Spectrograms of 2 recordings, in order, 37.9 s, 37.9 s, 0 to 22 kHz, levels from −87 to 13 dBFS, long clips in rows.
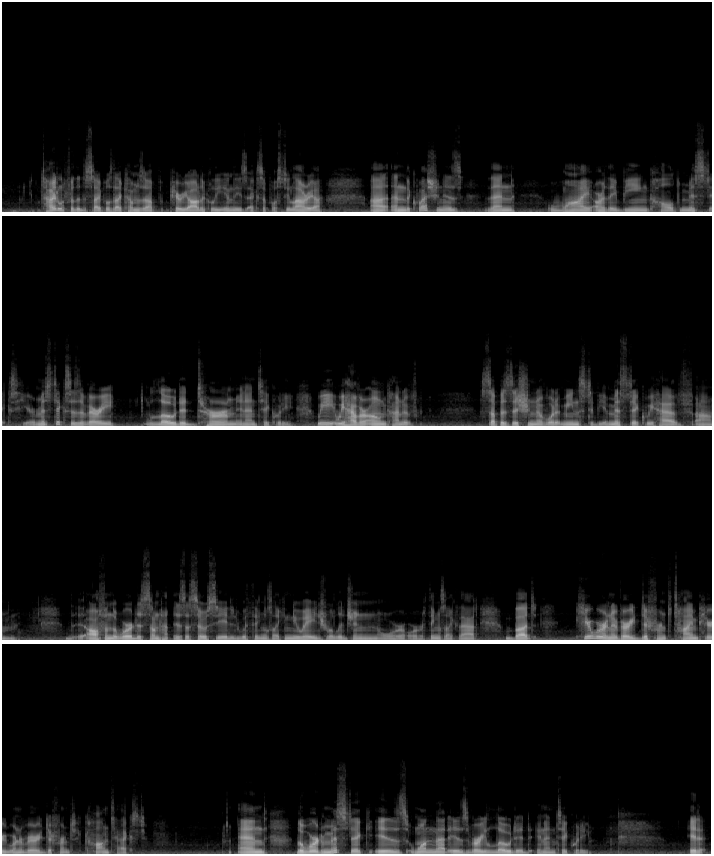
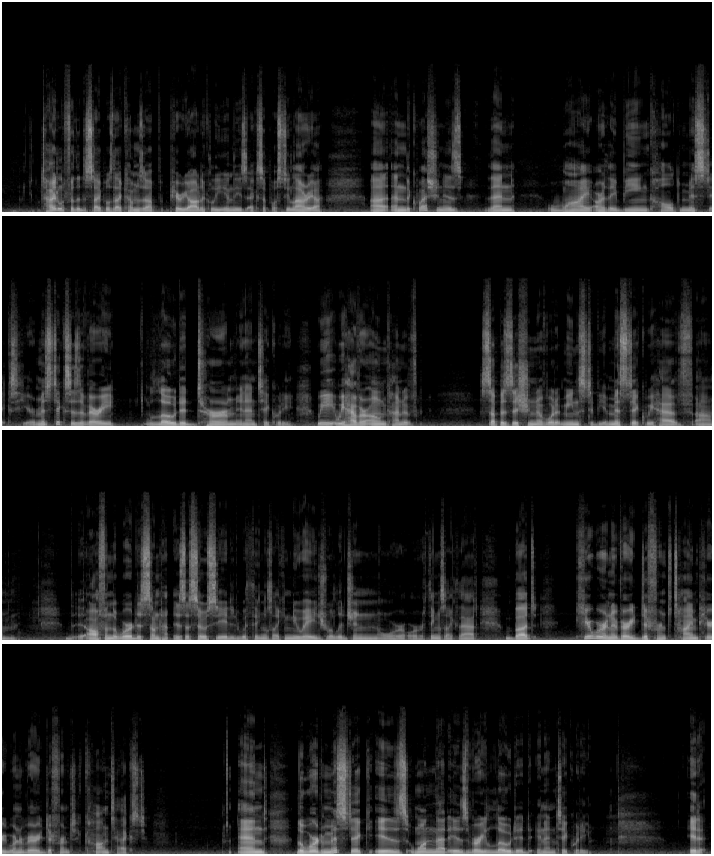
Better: second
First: muffled; very; fading above 3 kHz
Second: none

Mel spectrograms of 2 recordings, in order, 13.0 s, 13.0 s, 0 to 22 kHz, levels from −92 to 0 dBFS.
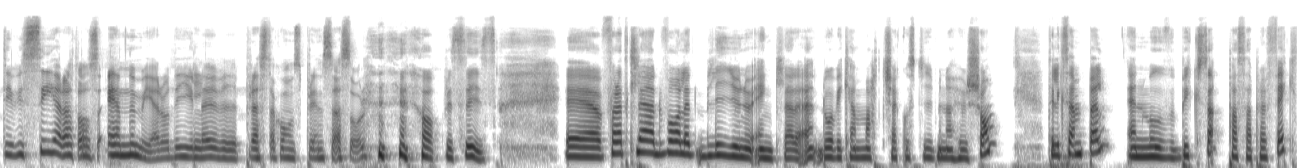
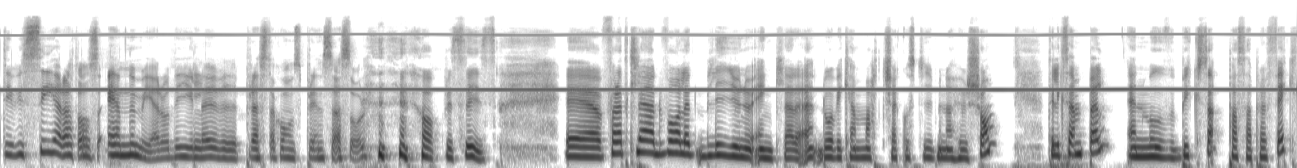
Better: first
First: none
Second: high-pitched whine; loud; throughout; 3 kHz, 6 dB below the speech

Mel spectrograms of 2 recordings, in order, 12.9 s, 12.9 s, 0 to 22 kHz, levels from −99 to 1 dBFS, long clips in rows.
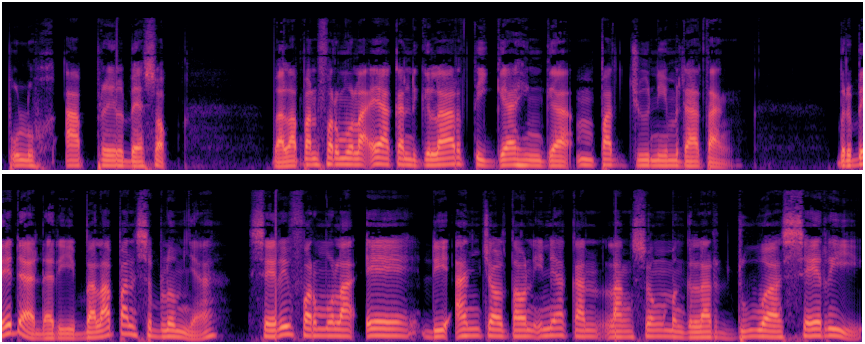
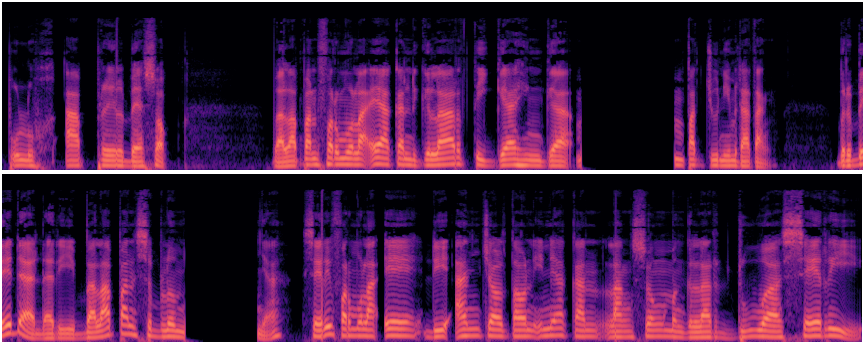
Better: first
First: none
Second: audio freezing; at 4.5 s for 0.5 s and at 8 s for 0.5 s

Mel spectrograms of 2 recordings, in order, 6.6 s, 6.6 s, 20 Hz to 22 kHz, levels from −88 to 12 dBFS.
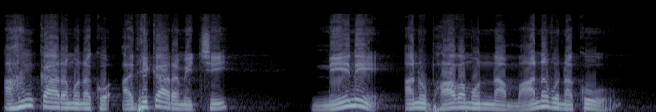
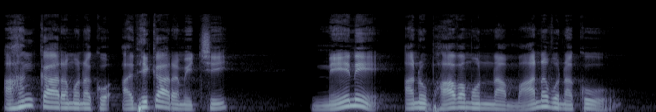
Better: second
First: distortion; slight; 7% of the sound clipped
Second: none

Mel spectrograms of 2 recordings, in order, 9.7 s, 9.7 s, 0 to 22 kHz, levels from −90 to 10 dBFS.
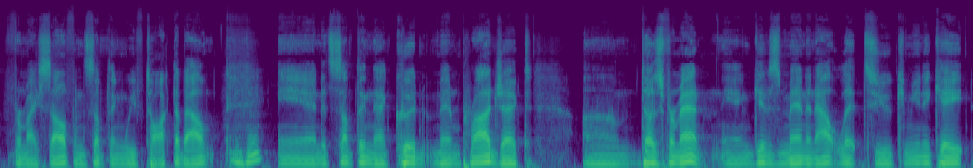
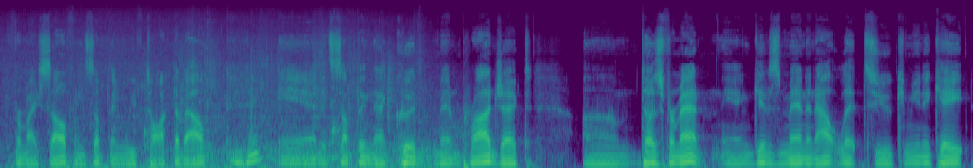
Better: first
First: none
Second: rain or running water; noticeable; until 5 s; 10 dB below the speech

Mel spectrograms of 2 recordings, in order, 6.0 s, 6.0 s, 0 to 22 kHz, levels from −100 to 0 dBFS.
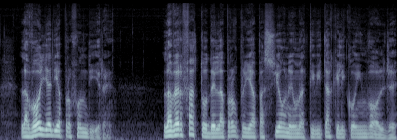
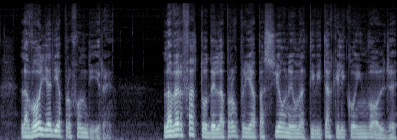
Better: neither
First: none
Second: none

